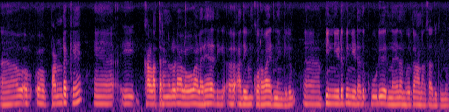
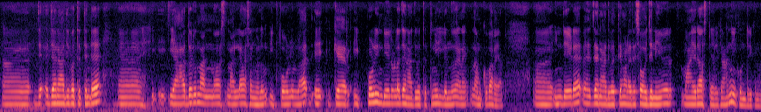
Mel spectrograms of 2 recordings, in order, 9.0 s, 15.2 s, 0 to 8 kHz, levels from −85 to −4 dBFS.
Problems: low volume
